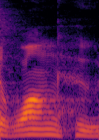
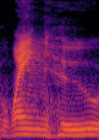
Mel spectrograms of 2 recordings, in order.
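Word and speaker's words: Wanghu: those that didn't know that is Wong who not Wang who or however you want to pronounce that Wong who is literally Chinese for King Tiger so his name is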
